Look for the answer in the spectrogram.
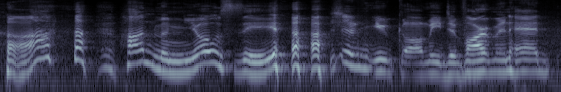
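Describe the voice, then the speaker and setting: A man's voice: a little high, very animated, slow pace, fairly bright tone, pitched above the performer's own voice, exaggerated voice. A man voicing a pompous, bullying department head in a storybook reading, condescending and exclamatory. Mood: mocking, indignant. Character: pompous, bullying male corporate department head, sneering and indignant.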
